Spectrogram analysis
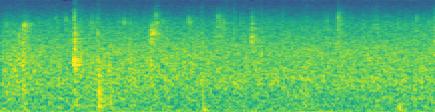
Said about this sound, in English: Oh, gosh, I hope it stops raining before the wedding.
